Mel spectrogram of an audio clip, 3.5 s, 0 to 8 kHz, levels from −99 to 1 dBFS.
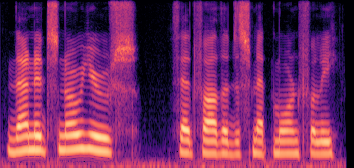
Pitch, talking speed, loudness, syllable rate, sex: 190 Hz, 150 wpm, -15 LUFS, 4.4 syllables/s, female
